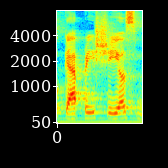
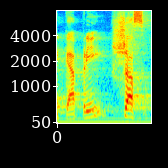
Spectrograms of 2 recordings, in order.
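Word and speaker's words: capricious: बहुत सारे लोग इसको कैप्रीशियस बोलते हैं, जो बिल्कुल गलत है। ये कैप्रीशियस नहीं होता, ये कैप्रीशस होता है।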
